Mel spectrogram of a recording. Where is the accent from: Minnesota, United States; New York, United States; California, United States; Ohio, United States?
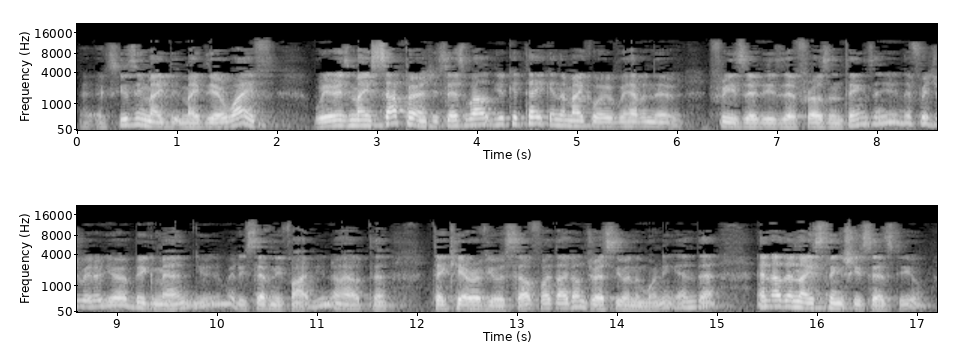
New York, United States; In some places, I come from New York, that's also like that.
